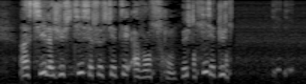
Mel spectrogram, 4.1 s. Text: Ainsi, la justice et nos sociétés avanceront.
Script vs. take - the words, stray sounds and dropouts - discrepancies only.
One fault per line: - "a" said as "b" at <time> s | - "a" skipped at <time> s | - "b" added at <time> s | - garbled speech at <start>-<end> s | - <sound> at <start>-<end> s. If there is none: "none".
- dropout at 0.4-0.4 s
- "nos" skipped at 1.2 s
- garbled speech at 2.4-3.1 s
- laugh at 3.6-3.9 s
